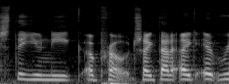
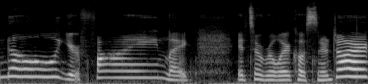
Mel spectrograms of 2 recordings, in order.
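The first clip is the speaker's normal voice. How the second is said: put-on, high, soothing, reassuring voice; 5 semitones higher than usual. Retelling what they were paid to tell riders: imitating reassuring Disney voice. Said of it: "have my Disney voice, be reassuring".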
